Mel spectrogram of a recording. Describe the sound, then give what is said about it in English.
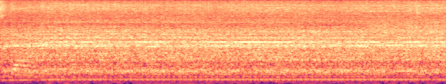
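An electric stand mixer runs at medium-high speed, creaming sugar, shortening and eggs. Its loud, even whirring drone holds steady from start to finish. “And now I'm at my mixer, and the first thing is you have to cream your sugar, your shortening, and the eggs, which I'm going to do now. And medium high, I think, should do this.”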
